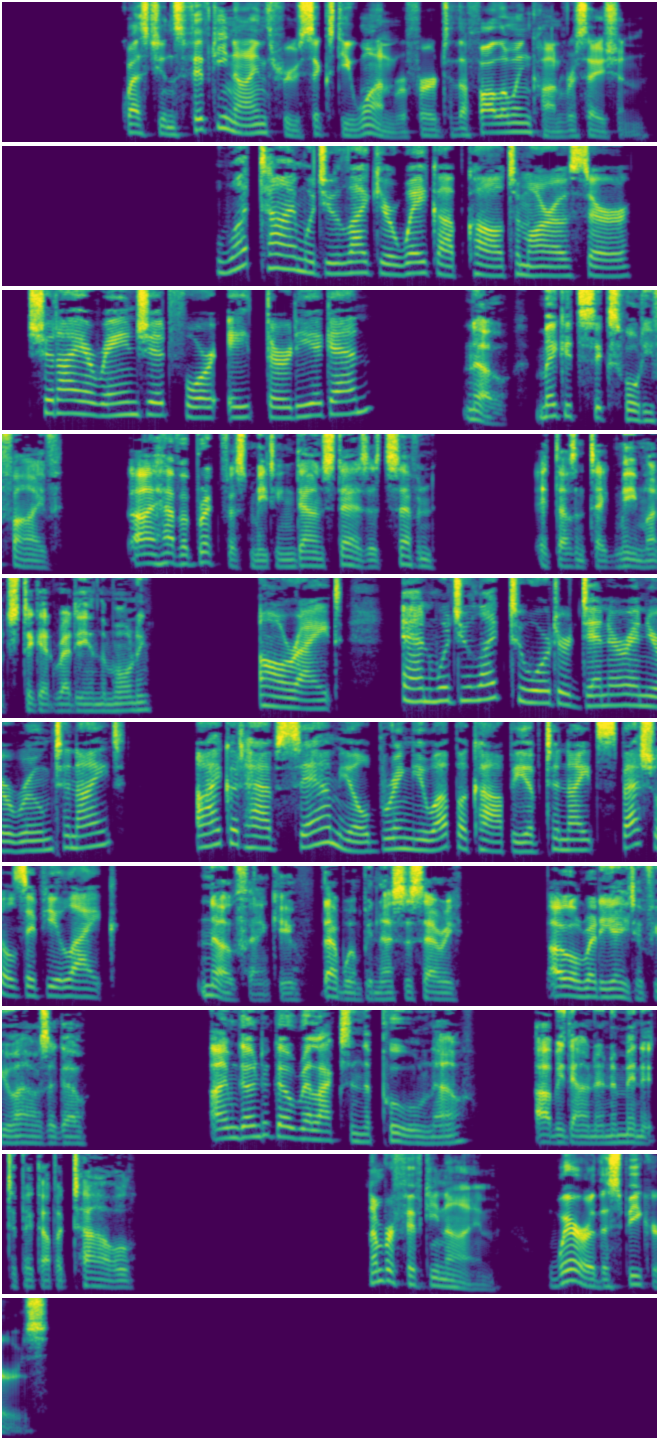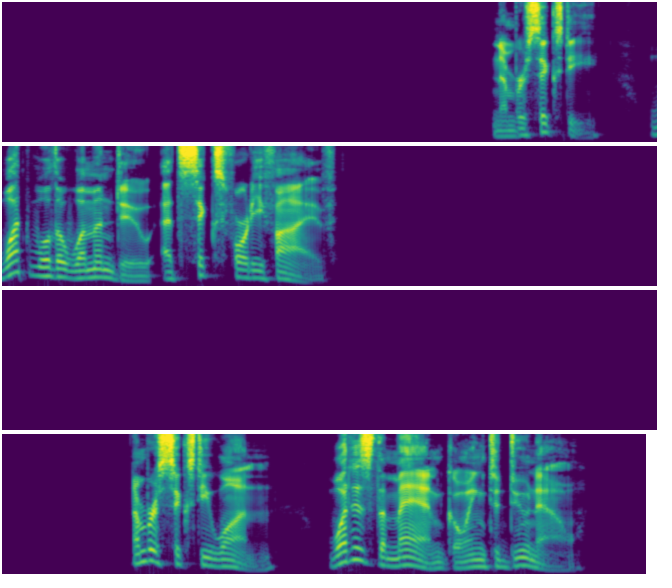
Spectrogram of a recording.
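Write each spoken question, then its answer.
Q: Where are the speakers?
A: In a hotel.

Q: What will the woman do at 6:45?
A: Give the man a wake-up call.

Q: What is the man going to do now?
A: Relax in the pool.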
